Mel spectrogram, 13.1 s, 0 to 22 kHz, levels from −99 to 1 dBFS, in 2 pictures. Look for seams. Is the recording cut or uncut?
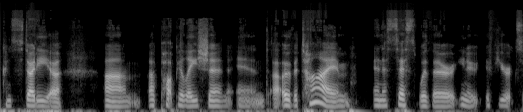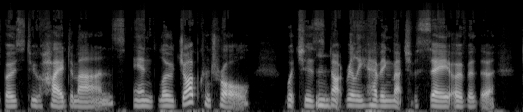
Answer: uncut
